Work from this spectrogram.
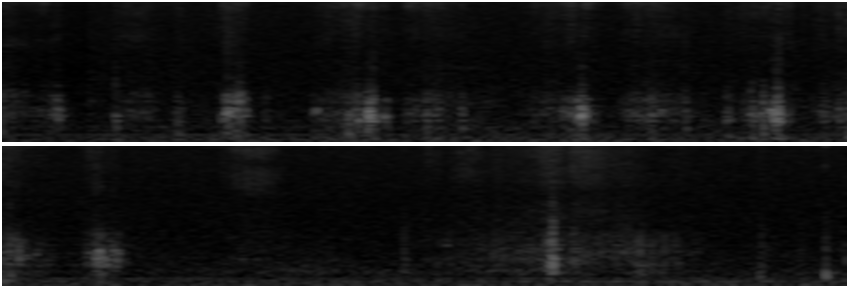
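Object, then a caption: Canvas sneaker with rubber sole. Fingertips and nails tap the white rubber sidewall and the upper of a hollow, empty red canvas sneaker with a rubber sole. The soft, short, dull taps are low-midrange with a faint scratchy high edge and come in separate bursts, with about five stronger ones standing out. Each dies away almost at once against a quiet background.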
